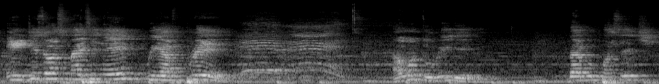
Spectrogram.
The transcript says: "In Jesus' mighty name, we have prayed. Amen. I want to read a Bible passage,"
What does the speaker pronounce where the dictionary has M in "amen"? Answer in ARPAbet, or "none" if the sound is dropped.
none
